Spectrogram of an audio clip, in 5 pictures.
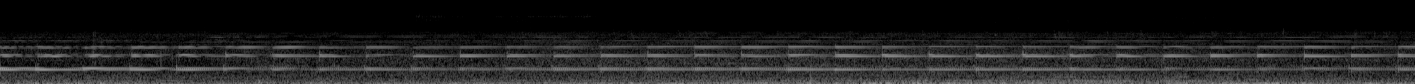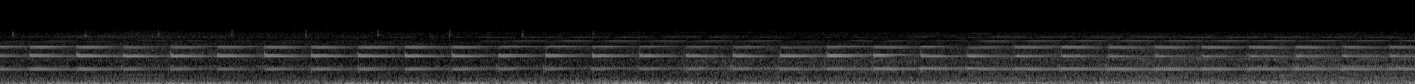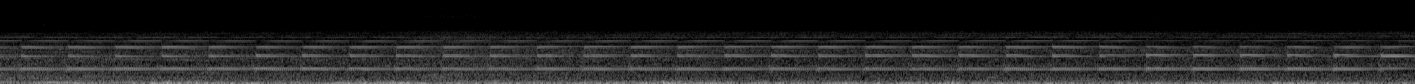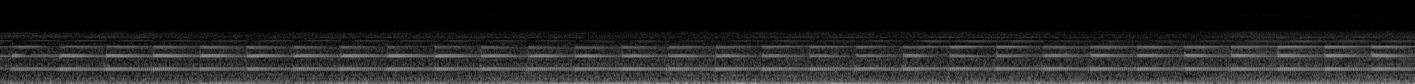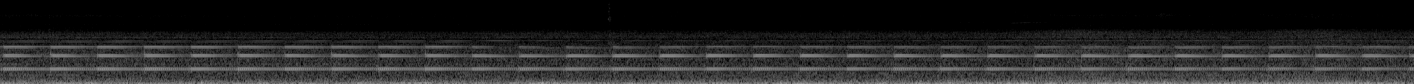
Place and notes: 礁溪鄉大義村, Yilan County - Beside the railway crossing
Beside the railway crossing, A train traveling through, Very hot weather, Traffic Sound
